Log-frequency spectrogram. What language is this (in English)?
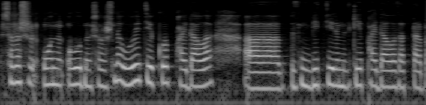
Kazakh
